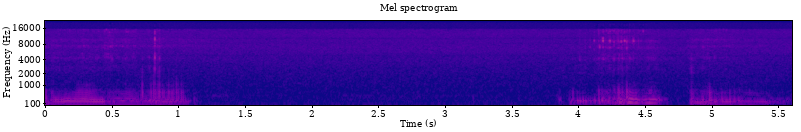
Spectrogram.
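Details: A sleeping Blenheim Cavalier King Charles Spaniel snoring: low, rumbling, harmonic-rich snores at the start and again near the end, separated by a quiet pause of nearly three seconds.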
